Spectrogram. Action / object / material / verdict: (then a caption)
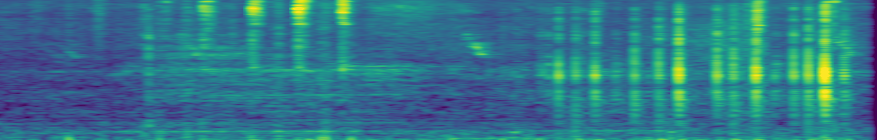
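tap / ceramic pottery shards / ceramic / none. A fingertip taps lightly on rare pieces of beach-found ceramic pottery, including one hand-painted shard made in Japan, laid out in a pattern. A quick series of short, bright clicks sits over a steady low rumble in the background.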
